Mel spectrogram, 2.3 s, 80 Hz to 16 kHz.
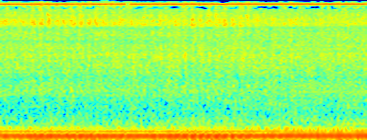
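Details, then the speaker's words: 1987 Spectrum Beaver RX 550 ultralight, 65HP Rotax 582 Mod90 two-stroke, B gearbox 2.58:1, 3-blade prop; steady even idle drone, no rattle or grinding, after earlier noise traced to a bad gearbox bearing. "I think it sounds good I think I'm happy with the engine"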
